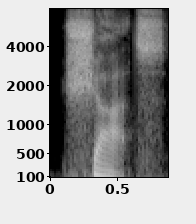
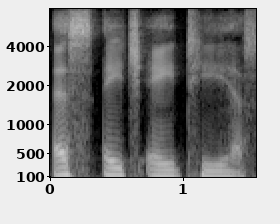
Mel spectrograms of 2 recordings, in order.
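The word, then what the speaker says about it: Schat's: a restaurant called Eric shots s h a TS looks like shat but it's pronounced shots like we were we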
